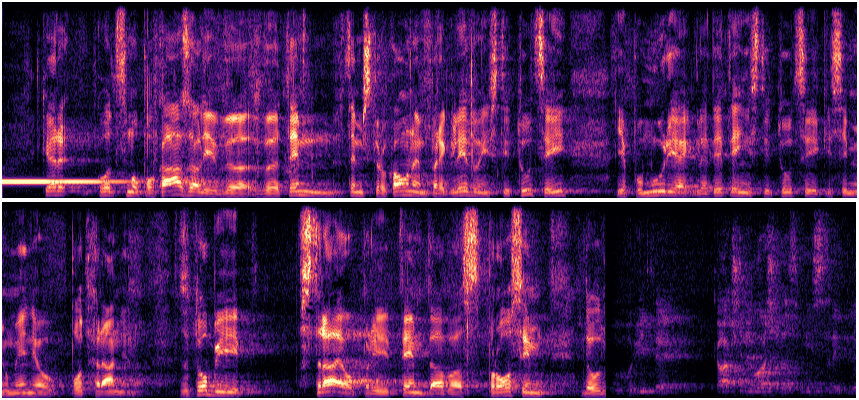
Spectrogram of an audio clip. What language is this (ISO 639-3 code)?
slv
